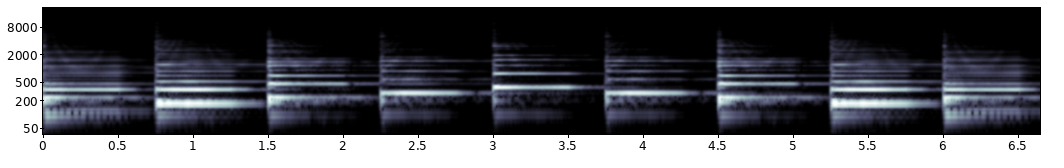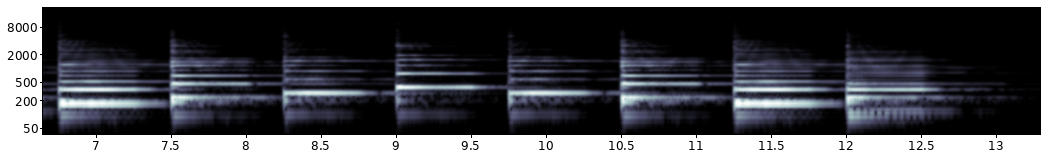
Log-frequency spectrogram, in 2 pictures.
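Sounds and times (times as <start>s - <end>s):
B flat 9 chords: 0.0s - 12.8s.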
